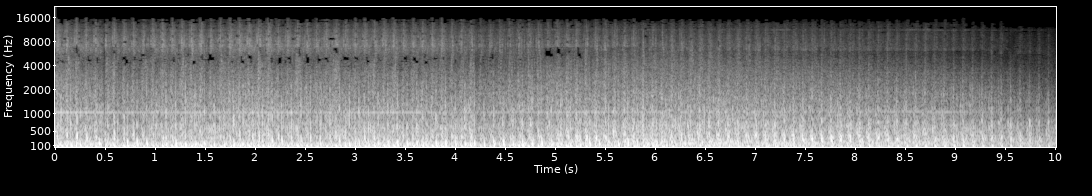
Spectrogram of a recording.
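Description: Helicopter sound effect designed in Krotos Igniter: a fast, steady rotor chop over a low engine drone. Its highs gradually fall away and it fades near the end as the helicopter flies off under a growing low-pass filter.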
